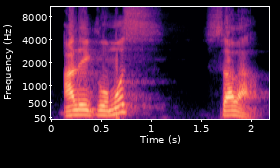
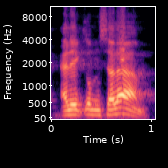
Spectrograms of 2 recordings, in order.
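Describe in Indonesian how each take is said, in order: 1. Bunyi 'u' tambahan menyambungkan 'alaikum' menjadi 's' yang dobel. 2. 'Alaikum' langsung tersambung ke 'salam' tanpa vokal. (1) "alif lam samsiah" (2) "kita pakainya alaikum salam"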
